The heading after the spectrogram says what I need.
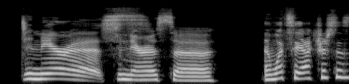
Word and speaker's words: Daenerys: It's Daenerys.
